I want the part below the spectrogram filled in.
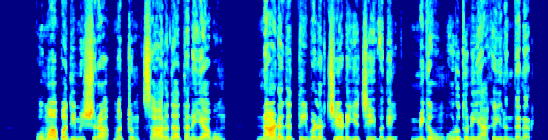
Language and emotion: Tamil, neutral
